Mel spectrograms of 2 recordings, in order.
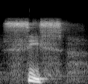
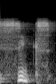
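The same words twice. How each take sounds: First: It is pronounced the French way, ending in s. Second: It is pronounced the English way, ending in ks. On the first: "rather in French you say six" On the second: "you say six in French in English"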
